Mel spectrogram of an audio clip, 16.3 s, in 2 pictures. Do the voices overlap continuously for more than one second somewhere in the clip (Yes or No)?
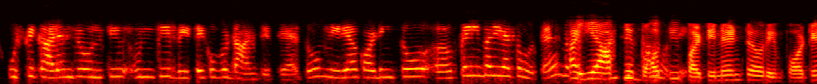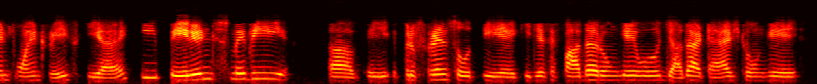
Yes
